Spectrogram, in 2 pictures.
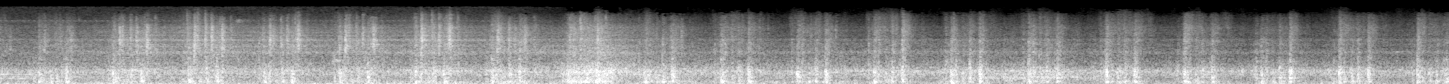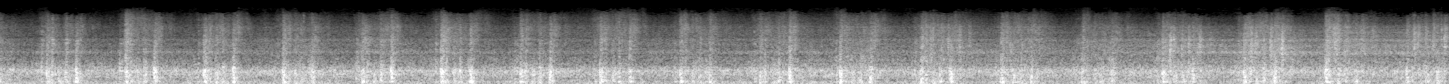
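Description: Train running on the rails: a steady rumble with regular clicks of the wheels passing over rail joints, swelling louder briefly about six seconds in.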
